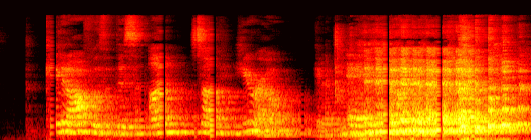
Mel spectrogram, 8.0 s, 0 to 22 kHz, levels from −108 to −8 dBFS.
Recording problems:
off-mic speech; far
room echo; noticeable; dies away in 1.4 s
choppy; very; 11% of the speech affected

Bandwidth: 14 kHz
